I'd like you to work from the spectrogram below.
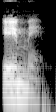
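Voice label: "m", Spanish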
